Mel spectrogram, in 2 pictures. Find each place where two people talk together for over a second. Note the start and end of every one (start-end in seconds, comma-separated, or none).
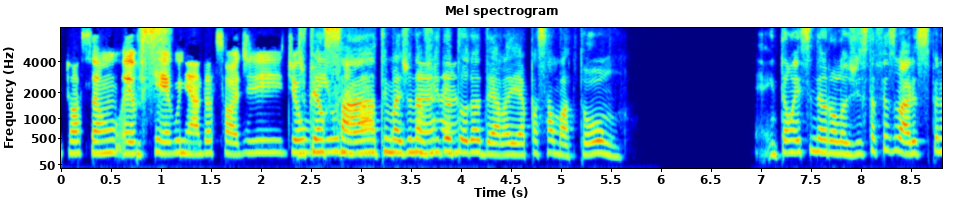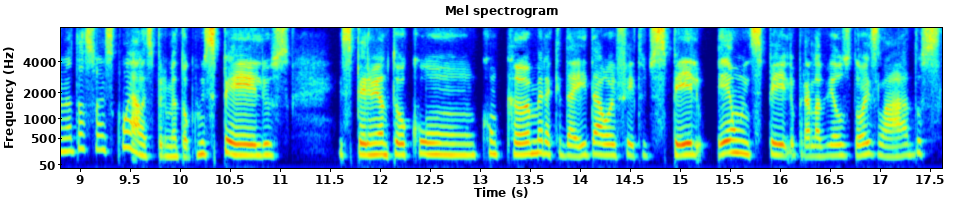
2.3-4.0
